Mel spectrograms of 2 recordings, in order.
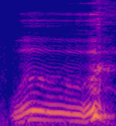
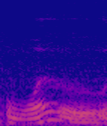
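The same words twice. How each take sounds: First: Loud whoa through real laughter; laughing whoa. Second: Soft stunned whoa; a hushed, taken-aback whoa; quiet whoa. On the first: Real, not acted. Viewer cracking up at the scene, with a loud laughing whoa. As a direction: burst into it laughing. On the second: Retold or imitated. Viewer reacting to the offer, with a soft stunned whoa. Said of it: "And I'm like".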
